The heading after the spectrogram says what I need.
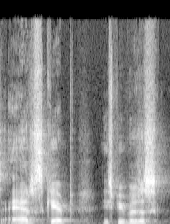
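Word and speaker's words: EHRScape: gonna google EHR Escape I think it's supposed to be pronounced as airscape these people just like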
